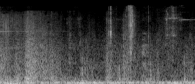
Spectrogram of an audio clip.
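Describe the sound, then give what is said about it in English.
Rockets from a launcher exploding against a box in a video game, a few sharp booming blasts bursting over a constant low rumble. “Somehow all of those rockets hit the box in front of me. Did not actually hit me.”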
